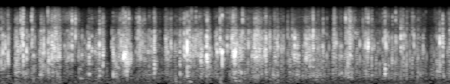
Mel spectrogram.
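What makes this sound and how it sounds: A cylindrical roll of cotton pads wrapped in thin, crinkly plastic film, soft and full, is held in both hands and scratched and squeezed with long acrylic nails. The result is continuous bright crinkling and crunching with dense rapid scratches and almost no low end.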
